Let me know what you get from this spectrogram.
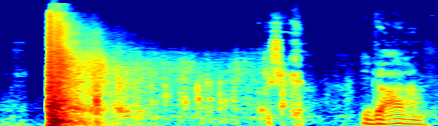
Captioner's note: gun fires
